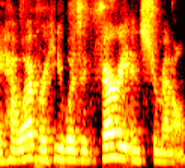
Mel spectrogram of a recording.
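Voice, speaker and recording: In a normal speaking voice, a woman talks at medium pitch with ordinary pitch variation. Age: 60s. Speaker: wedding officiant. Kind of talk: interview.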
